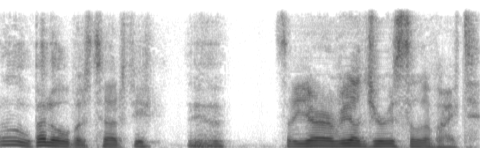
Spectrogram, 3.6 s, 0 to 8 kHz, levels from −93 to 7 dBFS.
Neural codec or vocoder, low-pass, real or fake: codec, 16 kHz, 1.1 kbps, Voila-Tokenizer; 7.2 kHz; fake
